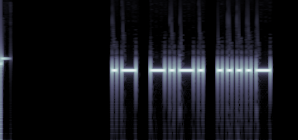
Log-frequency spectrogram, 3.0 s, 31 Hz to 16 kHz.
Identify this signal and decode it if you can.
Morse code, heard as a keyed tone, about 25 wpm, 700 Hz. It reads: AC4
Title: USA Call Sign Prefixes - 25wpm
